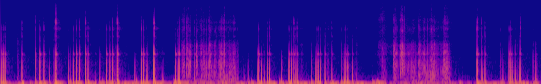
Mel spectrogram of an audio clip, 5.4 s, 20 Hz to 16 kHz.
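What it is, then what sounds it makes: Wooden log slice, scratched. Fingertips and nails rub and scratch a solid, round wooden log slice about 15 cm across with visible growth rings. Quick dry taps and scratches alternate with longer bursts of hissy scraping that reach up into bright high tones, over a low thumpy body. Each sound stops almost instantly with no ring.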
